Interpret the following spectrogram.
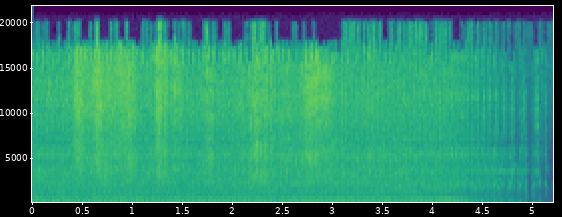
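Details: Makita four-stroke handheld leaf blower, previously would not start (lost carb part), test-run after oil change: steady even hum with no misses or surging for several seconds, then clean shutdown. Quiet at idle and full throttle; runs properly.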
